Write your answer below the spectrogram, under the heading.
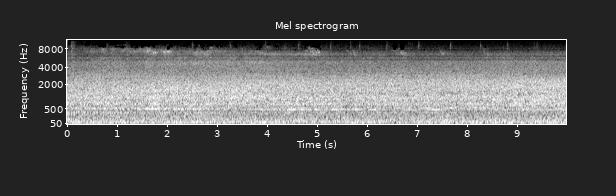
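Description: Steady outdoor urban background noise with a faint steady hum.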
